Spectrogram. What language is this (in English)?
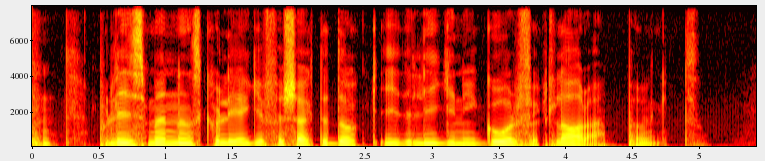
Swedish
